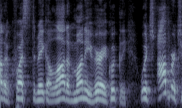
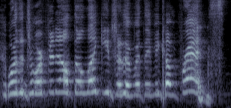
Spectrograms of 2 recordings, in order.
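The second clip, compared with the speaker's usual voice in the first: mock outrage at a tired trope; exasperated shout; 10 semitones higher than usual. Real, not acted. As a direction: throw up your hands and yell it at Nick. Exasperated rant at cohost.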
